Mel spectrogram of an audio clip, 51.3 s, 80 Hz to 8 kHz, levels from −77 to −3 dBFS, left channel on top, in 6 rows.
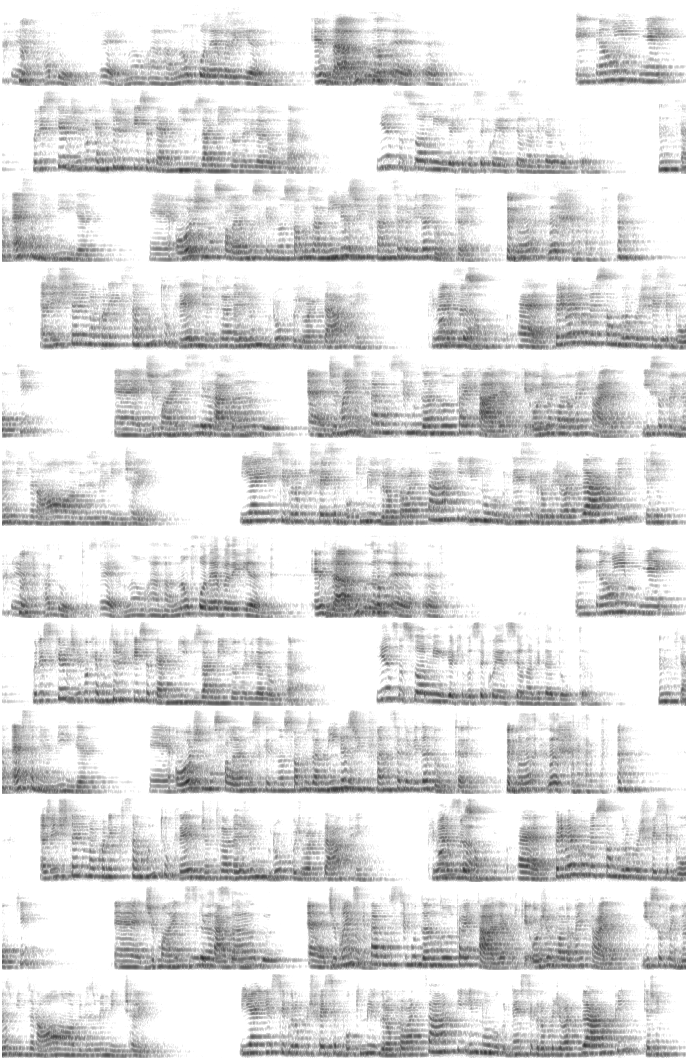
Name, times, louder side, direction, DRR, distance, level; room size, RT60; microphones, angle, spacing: voice 1, 0.1-3.4 4.0-5.5 7.6-7.9 13.2-16.0 23.5-24.5 31.0-31.6 36.5-37.6 38.4-38.8 42.6-42.9, right 3 dB, 85° right, 7 dB, 0.9 m, -34 dB
voice 2, 3.9-4.8 7.2-8.2 8.9-12.2 16.8-18.2 18.9-23.0 23.4-23.5 24.0-24.2 24.8-24.9 26.1-30.2 31.0-31.7 32.1-34.5 35.6-36.5 36.8-37.3 38.0-41.9 42.2-44.5 45.7-51.0, right 1 dB, 15° right, -4 dB, 2.8 m, -31 dB
8.2 x 7.8 x 6.0 m, 0.88 s
head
